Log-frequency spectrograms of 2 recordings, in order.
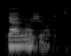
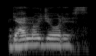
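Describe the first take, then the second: First: Said in the usual way. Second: "Ya no llores" muy lento y más fuerte; cliché insensible. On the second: Retold or imitated. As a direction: imita a quien manda callar el llanto, arrastrando las palabras. (consejo condescendiente muy lento) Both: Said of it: "A ver si te identificas".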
